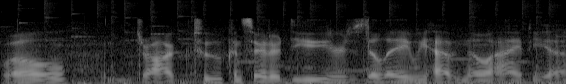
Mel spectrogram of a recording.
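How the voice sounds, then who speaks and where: A man casually commenting while streaming a game, talking in a quiet, monotone, deadpan way. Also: sits low, slow pace, over music.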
